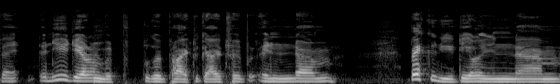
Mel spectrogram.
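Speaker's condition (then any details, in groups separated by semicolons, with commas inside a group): Deafness; asks others to speak slowly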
